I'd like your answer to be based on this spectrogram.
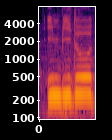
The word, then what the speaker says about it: Imbido: La première question est assez simple, c'est quoi la compagnie Imbido et pourquoi avoir choisi de l'appeler comme ça? – Alors, Imbido, donc, c'est un mot qui est basque, c'est pour ça que toutes les lettres se prononcent.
